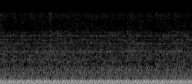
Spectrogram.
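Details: 2011 Ford Crown Victoria after crank-no-start: deep, even idle with steady low rumble, no misses, knocks or ticks; running smoothly.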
